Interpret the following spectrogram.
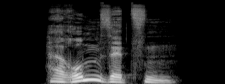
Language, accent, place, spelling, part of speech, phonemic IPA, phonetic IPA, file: German, Germany, Berlin, herumsitzen, verb, /he.ˈʁum.ˌzi.t͡sən/, [hɛ.ˈʁʊm.ˌzɪ.t͡s(ə)n], De-herumsitzen.ogg
- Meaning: to sit around; spend time sitting idly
